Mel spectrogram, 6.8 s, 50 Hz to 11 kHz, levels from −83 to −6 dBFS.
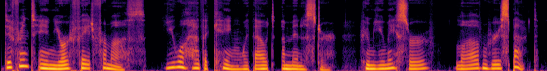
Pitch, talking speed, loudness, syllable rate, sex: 175 Hz, 175 wpm, -22 LUFS, 4.6 syllables/s, female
